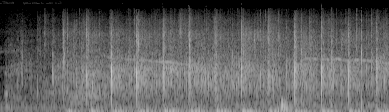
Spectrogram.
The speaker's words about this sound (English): I'd like to call for a round of applause for the sound man.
